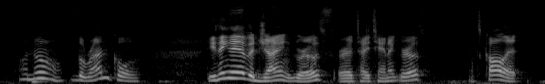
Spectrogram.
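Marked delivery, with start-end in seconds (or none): 0.2-1.4 pitched-up, high robot voice. A player repeats the joke during the game, in a C-3PO impression. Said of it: "my best C-3PO impression".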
